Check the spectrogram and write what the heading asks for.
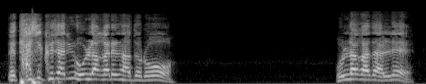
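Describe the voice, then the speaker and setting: A male pastor giving a lively sermon, mimicking people and shouting his emphases. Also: sits high, moderate pace, no room sound. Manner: animated preaching, mimicking congregants, shouting emphases. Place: church sanctuary.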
